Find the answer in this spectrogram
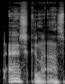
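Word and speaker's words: Ashkenas: as Jeremy a shinus since we didn't how to pronounce his last name and then we learned it's ashkinos but uh sadly no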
